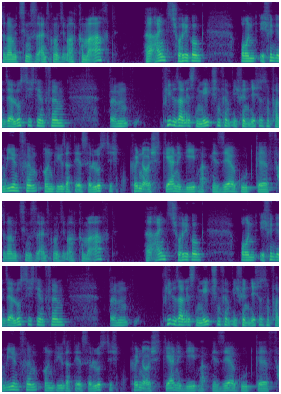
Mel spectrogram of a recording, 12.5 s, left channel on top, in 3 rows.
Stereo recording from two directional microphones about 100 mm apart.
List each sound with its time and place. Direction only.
0.0 s speech: 35° left (ahead or behind); by 8.2 s 15° right (ahead or behind)
8.4 s speech: 25° left (ahead or behind)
